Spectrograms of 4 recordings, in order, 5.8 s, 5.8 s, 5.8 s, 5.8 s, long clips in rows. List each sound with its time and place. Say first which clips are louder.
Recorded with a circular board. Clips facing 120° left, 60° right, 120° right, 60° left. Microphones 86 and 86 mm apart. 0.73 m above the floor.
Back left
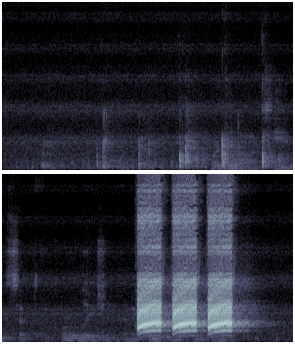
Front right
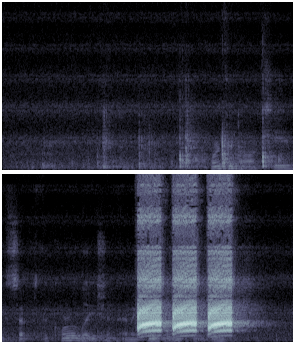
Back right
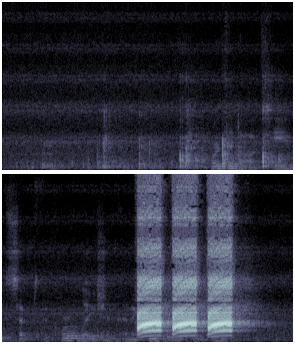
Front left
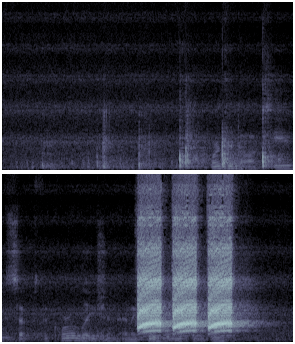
0.4 s footsteps: back left 1 dB, front left 1 dB; 85° left, 4 m; by 2.8 s 40° left, 2 m
2.1 s a man speaking: front right 1 dB, front left 2 dB; 10° right, 1.5 m
4.3 s an alarm: front right 3 dB, back right 9 dB; 125° right, 0.5 m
